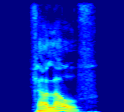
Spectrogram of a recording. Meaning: singular imperative of verlaufen
- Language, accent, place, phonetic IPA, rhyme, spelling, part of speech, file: German, Germany, Berlin, [fɛɐ̯ˈlaʊ̯f], -aʊ̯f, verlauf, verb, De-verlauf.ogg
